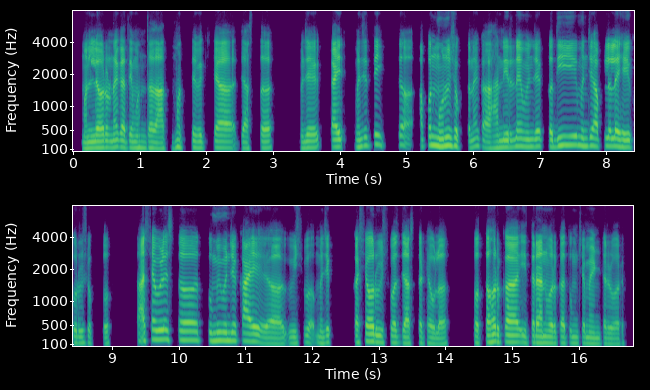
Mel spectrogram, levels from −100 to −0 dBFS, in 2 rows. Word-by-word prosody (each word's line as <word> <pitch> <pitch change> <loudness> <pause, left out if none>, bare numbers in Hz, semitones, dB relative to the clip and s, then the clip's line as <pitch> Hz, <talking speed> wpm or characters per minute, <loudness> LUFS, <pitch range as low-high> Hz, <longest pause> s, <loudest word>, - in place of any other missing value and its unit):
म्हणल्यावर 130 +3 +3
नाही 140 +2 0
का 140 - +4
ते 135 - -1
म्हणतात 125 0 -2
आत्महत्येपेक्षा 130 +1 0 0.2
जास्त, 125 +1 -6
म्हणजे 130 0 -3 0.2
काय, 150 0 +6 0.2
म्हणजे 150 +4 -3
ते 200 -2 0 0.3
अ, - - 0 0.3
आपण 155 +5 -2
म्हणू 165 +2 +4
शकतो 165 -5 -4
नाही 155 +4 -5
का 130 -5 -1
हा 125 +2 -3
निर्णय 145 +3 +2
म्हणजे 155 +1 -1
कधीही 180 +5 +1
म्हणजे 170 -1 -2
आपल्याला 165 +1 +3
हे 145 0 +4
करू 125 -1 -4
शकतो. 125 -2 -10
तर - - -13
अशा 185 +4 +3
वेळेस 195 -1 +2
तर 185 0 +3 0.2
तुम्ही 170 +1 -1
म्हणजे 175 -1 +1
काय 160 -2 +5
अ, 115 -1 +1
विश्व 125 +2 -7
म्हणजे 125 +3 -4 0.4
कशावर 155 +3 +3
विश्वास 135 -1 -2
जास्त 120 +1 +1
ठेवला 115 -3 -2
स्वतःवर 140 +3 -2
का 145 -1 +8
इतरांवर 130 -1 +3
का 130 - +2
तुमच्या 125 0 -7
मेंटरवर? 115 -1 -4
135 Hz, 165 wpm, -24 LUFS, 125-160 Hz, 0.4 s, का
